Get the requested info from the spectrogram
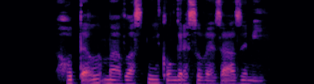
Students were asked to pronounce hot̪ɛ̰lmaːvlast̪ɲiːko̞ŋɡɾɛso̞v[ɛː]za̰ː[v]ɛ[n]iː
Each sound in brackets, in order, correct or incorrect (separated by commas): correct, incorrect, incorrect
